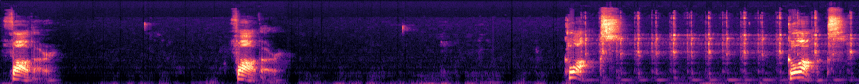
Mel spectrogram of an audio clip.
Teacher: you pronounce a with a position for an O the mouth is not very open and duration is long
